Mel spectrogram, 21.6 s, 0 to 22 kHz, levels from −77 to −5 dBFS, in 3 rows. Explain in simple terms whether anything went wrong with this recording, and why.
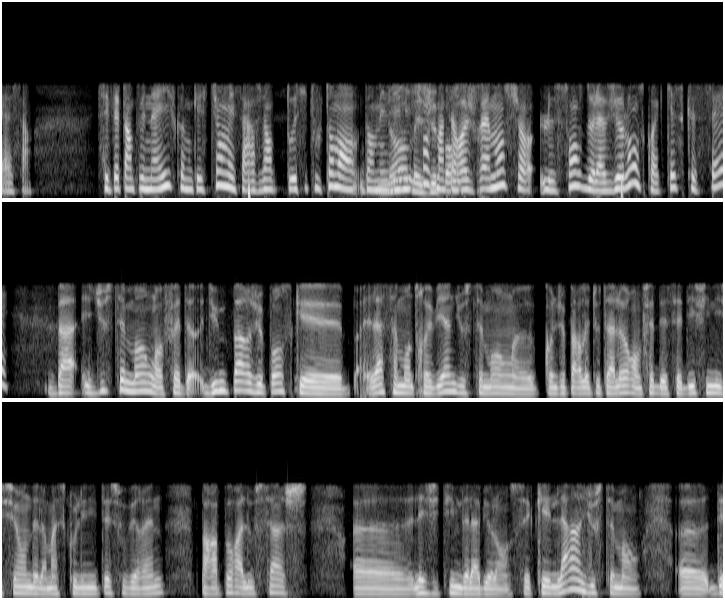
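Yes, a few things went wrong, and one of them runs through the whole clip. The speech has been squeezed through the Bluetooth CVSD headset codec, the basic voice codec used by Bluetooth headsets. It only records whether the sound went up or down on each tiny step, so anything above about 4 kHz is gone. That's why the speech sounds muffled and phone-like, the s sounds come out scratchy, and there's a grainy hiss underneath everything.

There are two sharp, loud pops sitting on top of the speech, one from 2.47 to 2.50 s, between "comme question mais ça" and "revient aussi tout le", and another from 6.20 to 6.23 s, right after "le sens de la". Each is a single quick crack, and the speech carries on underneath without a break. The likely culprit is an electrical jolt, such as a connector being bumped, a switch, static, or a glitch in the audio hardware.

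Finally, there are short bursts of bit errors on the Bluetooth voice link, where some of the data got scrambled on its way over the wireless connection. You hear a brief rushing crackle rather than a click, at 10.80 to 10.87 s, at 13.37 to 13.39 s, and at 20.23 to 20.33 s just after "que là". Roughly one or two bits in every hundred were wrong, so each burst is a quick fizz that dies away almost immediately.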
